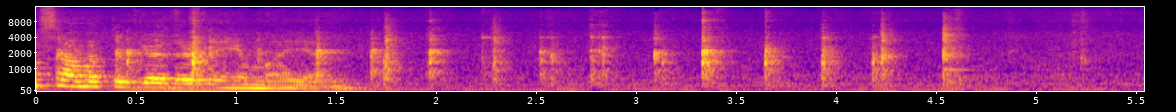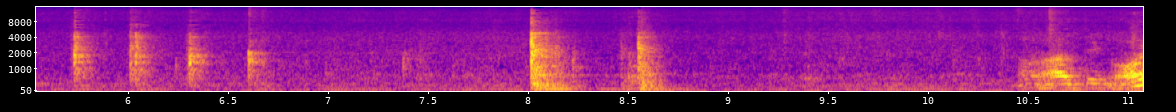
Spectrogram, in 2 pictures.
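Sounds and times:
wooden spatula knocking on wok: 0:00.1 - 0:04.8, 0:05.7 - 0:06.8.

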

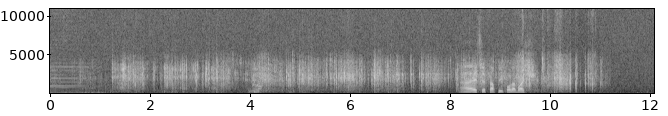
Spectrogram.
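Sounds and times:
background music: 0:00.0 - 0:01.2
skis crunching over snow: 0:00.1 - 0:11.2.

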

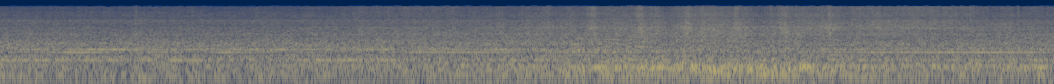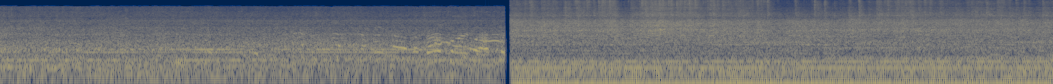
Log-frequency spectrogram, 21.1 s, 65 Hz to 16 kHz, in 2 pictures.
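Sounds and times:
factory machinery humming: 0:00.0 - 0:21.0
dry kibble rattling in drum: 0:15.7 - 0:21.0.

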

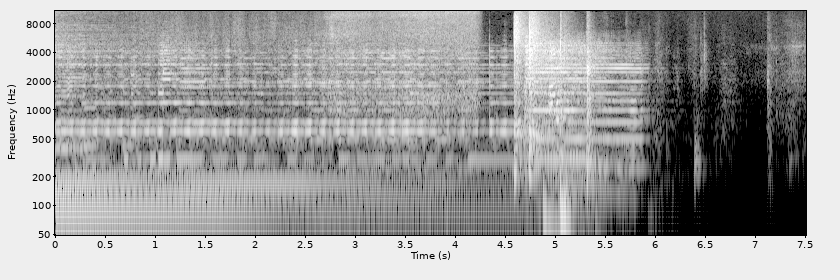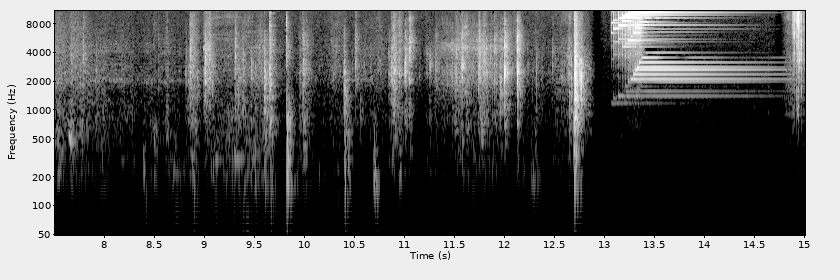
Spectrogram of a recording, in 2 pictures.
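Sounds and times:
room door opening: 0:04.6 - 0:06.3
paper rustling: 0:08.6 - 0:12.9
padded envelope being handled: 0:08.9 - 0:12.9
bright multi-tone chime: 0:13.0 - 0:15.0.

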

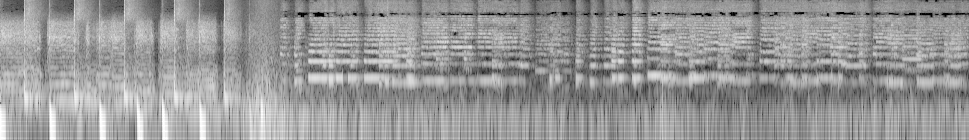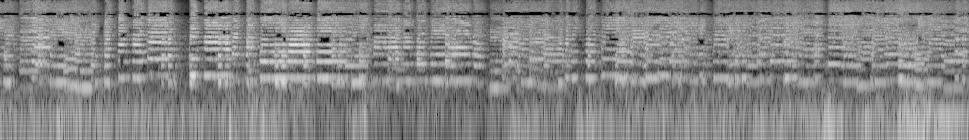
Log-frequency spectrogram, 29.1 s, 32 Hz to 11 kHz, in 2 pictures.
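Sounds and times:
steady low rumble: 0:03.1 - 0:07.1
multi-tone air horn tune: 0:04.4 - 0:29.0.

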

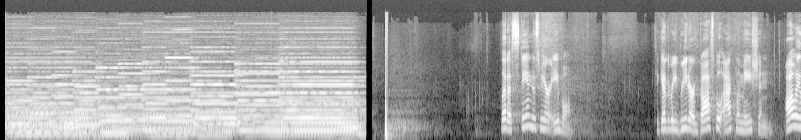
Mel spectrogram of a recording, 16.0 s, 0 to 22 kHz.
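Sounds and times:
organ playing sustained chords: 0:00.1 - 0:07.4.

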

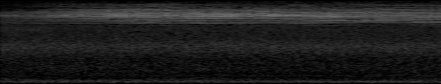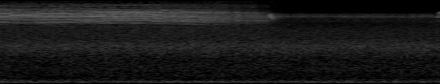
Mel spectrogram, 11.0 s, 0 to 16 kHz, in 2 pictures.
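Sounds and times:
insects chirring: 0:00.0 - 0:09.0.

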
